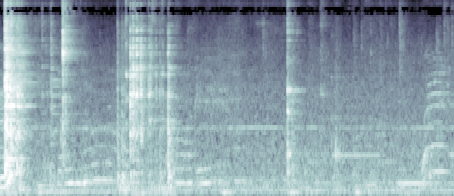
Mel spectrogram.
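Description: Metal clinks and knocks at a stainless steel stand-mixer bowl as diced butter is put in, a knife in hand: a few separate sharp strikes, the loudest right at the start.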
